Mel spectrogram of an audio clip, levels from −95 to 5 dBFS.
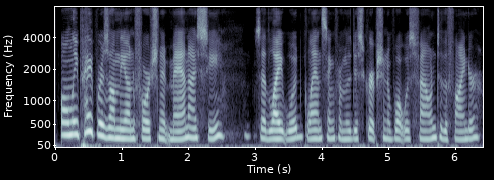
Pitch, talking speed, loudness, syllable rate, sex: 200 Hz, 195 wpm, -18 LUFS, 5.5 syllables/s, female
